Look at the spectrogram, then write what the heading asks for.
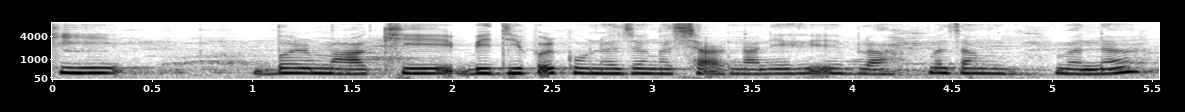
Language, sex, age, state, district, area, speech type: Bodo, female, 30-45, Assam, Udalguri, urban, spontaneous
